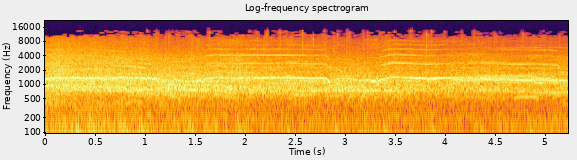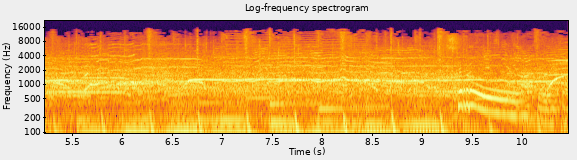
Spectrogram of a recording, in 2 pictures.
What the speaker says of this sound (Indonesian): Ya saking serunya kita jadi teriak-teriak gitu.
